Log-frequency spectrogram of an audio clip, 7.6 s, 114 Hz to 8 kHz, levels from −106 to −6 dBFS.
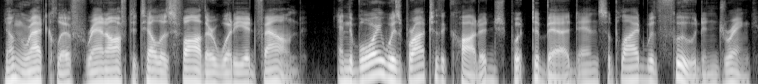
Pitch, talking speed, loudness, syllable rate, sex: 110 Hz, 230 wpm, -21 LUFS, 4.7 syllables/s, male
